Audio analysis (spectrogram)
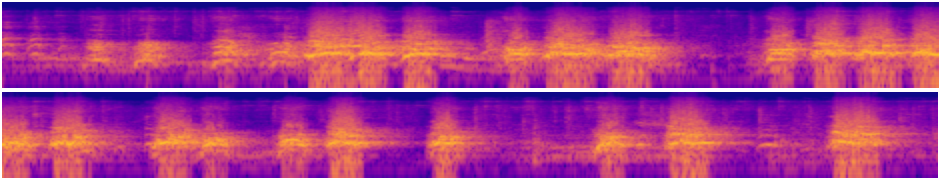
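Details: Dog barking as it attacks a balloon: loud, harsh, rapid barks in rough clusters, with a brief pause midway before the barking resumes, then spaced single barks toward the end.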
